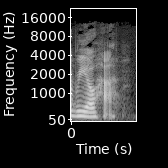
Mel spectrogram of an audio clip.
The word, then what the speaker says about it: Rioja: It's a Rioja. – Rioja.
